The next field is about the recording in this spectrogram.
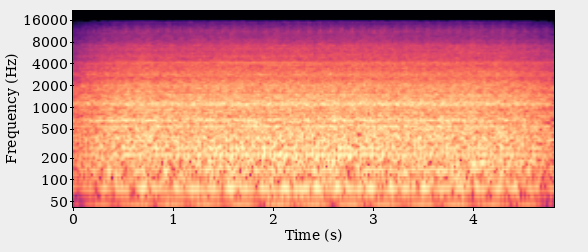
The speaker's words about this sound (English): From 9 at night until 7 in the morning, dump truck after dump truck is being loaded up with snow. It takes about 45 seconds to load up a dump truck.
